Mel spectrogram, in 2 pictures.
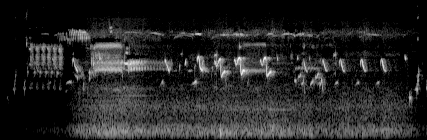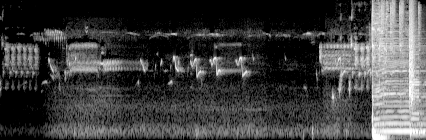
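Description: Several birds chirping and trilling over a faint, steady outdoor background. The same stretch of birdsong plays twice, with a brief gap about eight seconds in.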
